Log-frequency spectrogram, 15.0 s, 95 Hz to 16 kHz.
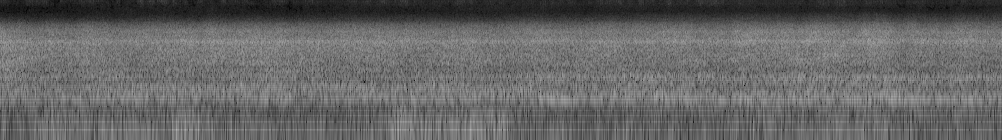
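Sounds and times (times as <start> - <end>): jet engines running: 0.0 - 15.0
wind rumble on microphone: 0.1 - 9.8.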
